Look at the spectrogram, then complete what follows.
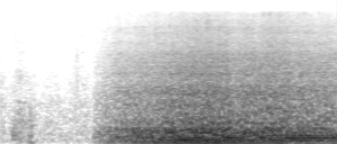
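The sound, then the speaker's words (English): A military vehicle's engine near Bakhmut, heard as it drives toward the front lines. A brief quiet moment gives way to a loud, swelling engine roar that then holds steady. “We're going to get back in the vehicle, try to get a little closer to the front lines.”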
